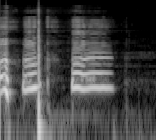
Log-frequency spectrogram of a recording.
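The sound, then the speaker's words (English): Voices wailing in grief as disciples mourn a companion taken by the river: a few loud, sustained crying tones, the last one held steady and long before it breaks off into silence. “They began to beat their chests and wail.”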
